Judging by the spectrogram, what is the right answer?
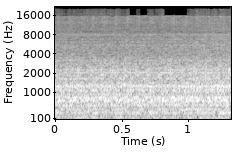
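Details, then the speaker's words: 2002 Toyota Camry at operating temperature, fans on, idling with oil filler cap off: harsh rushing hiss pulsing from the crankcase with each firing; significant head gasket leak, coolant bubbling in radiator. "I've got a pretty significant leak in the head gasket now. So much so that the coolant just bubbles in the radiator."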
